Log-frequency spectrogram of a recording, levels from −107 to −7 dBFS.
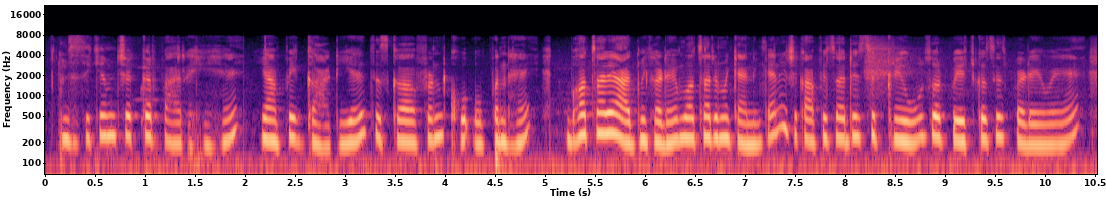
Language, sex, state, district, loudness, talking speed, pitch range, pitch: Hindi, female, Jharkhand, Sahebganj, -26 LUFS, 175 wpm, 210-245 Hz, 230 Hz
